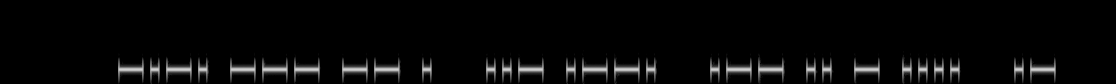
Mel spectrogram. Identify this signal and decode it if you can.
Morse code, heard as a keyed tone, about 15 wpm, 700 Hz. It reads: COME UP WITH A
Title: Speed-Racing - Sets of 4 Words 15wpm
